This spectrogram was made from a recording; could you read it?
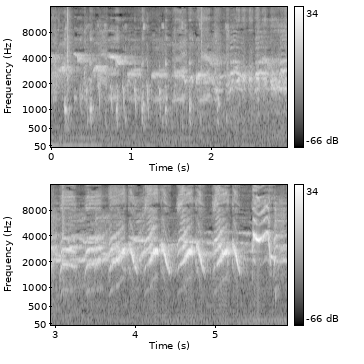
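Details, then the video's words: Laughingthrush kept in a cage sings high with tail flapping: harsh squawky chatter first, then clear whistles swooping down and up in repeated V-shaped slurs that grow louder toward the end. "Hót cao cầu đập đuôi khướu"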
